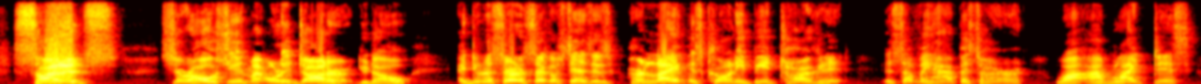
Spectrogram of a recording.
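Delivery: high, loud, fast furious roar; angry king shout. Retold or imitated. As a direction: roar it like an enraged father king. Neptune serious, daughter in danger.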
